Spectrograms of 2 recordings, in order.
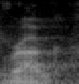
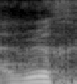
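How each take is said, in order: First: It is said with a plain simplified pronunciation. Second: It is said with the local pronunciation. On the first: "or you could just say Rug" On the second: "that's how they pronounce it over there"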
